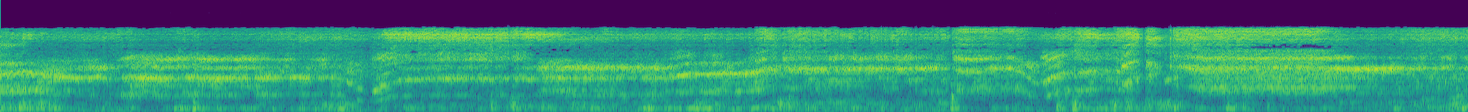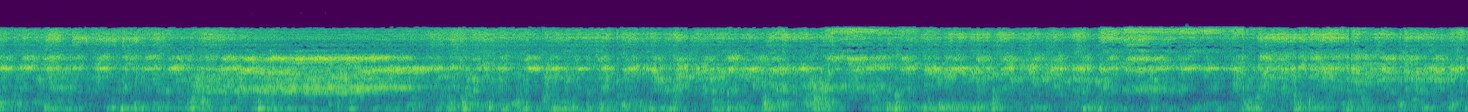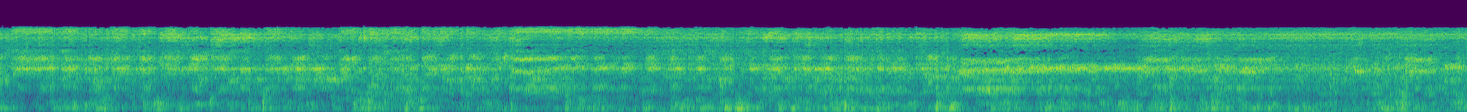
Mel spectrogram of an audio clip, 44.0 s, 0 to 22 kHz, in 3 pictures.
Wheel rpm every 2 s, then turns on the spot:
160, 150, 150, 180, 230, 210, 220, 230, 230, 220, 230, 230, 230, 230, 230, 230, 230, 230, 230, 220, 230, 230.
none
